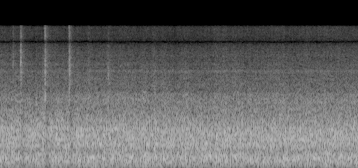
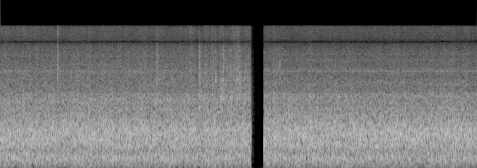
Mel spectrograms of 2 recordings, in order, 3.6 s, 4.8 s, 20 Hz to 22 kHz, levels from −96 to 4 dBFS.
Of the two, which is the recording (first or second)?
second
